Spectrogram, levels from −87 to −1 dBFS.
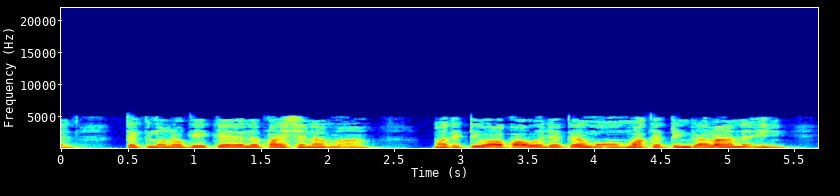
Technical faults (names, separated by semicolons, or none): transcoding between lossy codecs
